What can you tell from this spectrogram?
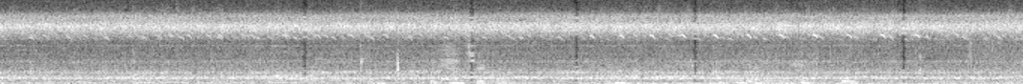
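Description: Steady, high-pitched evening insect chorus, droning on without a break.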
